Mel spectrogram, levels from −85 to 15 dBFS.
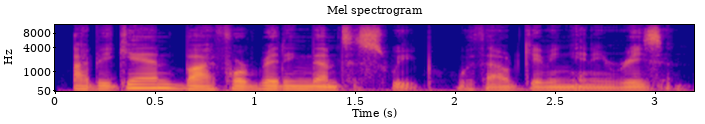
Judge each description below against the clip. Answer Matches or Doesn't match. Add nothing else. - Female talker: Doesn't match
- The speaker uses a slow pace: Doesn't match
